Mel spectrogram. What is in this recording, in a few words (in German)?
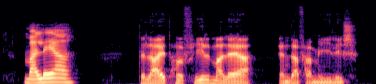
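"malaer", wittlicher woerterbuch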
